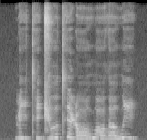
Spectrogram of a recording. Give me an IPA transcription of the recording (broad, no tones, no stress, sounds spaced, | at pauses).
ɳ i t̪ʰ ɪ d͡ʑ ʊː t̪ʰ ɪː ɳ ɔː w ɔː ð ʌː w i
